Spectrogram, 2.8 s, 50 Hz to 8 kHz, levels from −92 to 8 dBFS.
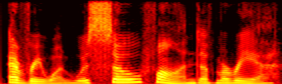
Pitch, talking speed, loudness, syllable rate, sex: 195 Hz, 125 wpm, -19 LUFS, 3.8 syllables/s, female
